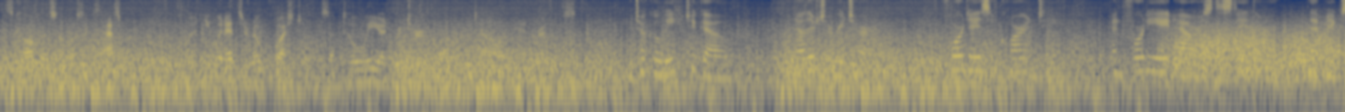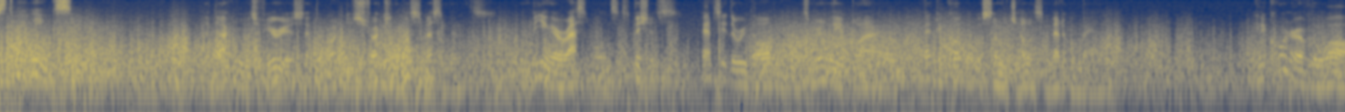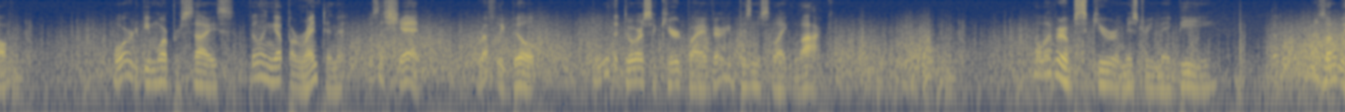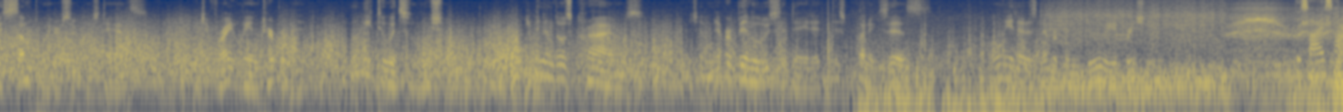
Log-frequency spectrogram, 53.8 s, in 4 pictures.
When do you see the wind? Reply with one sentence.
You can hear the wind from 0.0 to 53.7 s.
